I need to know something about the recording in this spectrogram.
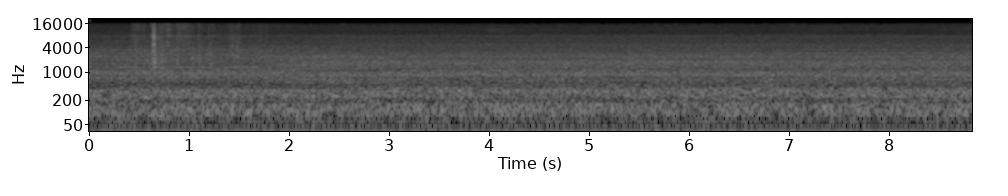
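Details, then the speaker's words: VW Touareg after replacing the noisy A/C compressor and pulley, A/C cold again: steady even engine hum with deep low rumble, no knocks, whines or rattles; earlier noise gone, normal running. "donc vous pouvez pas vous rendre compte sur la photo mais c'est bien froid ici un et le bruit bien sûr n'est plus là"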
